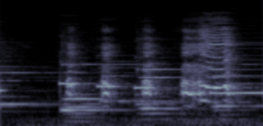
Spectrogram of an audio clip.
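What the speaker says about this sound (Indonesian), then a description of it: "Biasanya, mereka mulai bersuara setelah berhasil bertelur." A hen's egg-laying cackle rings out nearby in four loud, harmonic bursts, the last one longest and most insistent, with no talk over it.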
